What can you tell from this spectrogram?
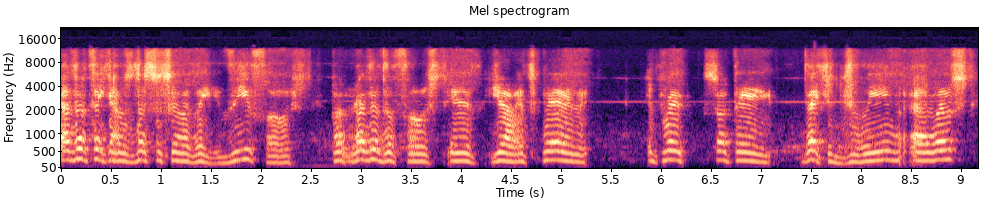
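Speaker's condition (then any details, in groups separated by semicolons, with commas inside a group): Spinal muscular atrophy type 2; type 2, initially diagnosed type 1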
